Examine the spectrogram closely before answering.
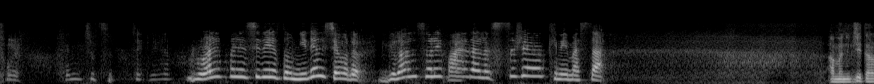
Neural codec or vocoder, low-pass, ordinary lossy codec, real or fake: codec, 16 kHz in and 24 kHz out, 0.4 kbps, LongCat-Audio-Codec, fine tuned four codebook decoder; 7.2 kHz; none; fake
